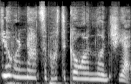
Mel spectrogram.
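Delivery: mock high-pitched angry scream at the top of the lungs. Retelling how the boss screamed at the speaker in the break room, imitating the boss screaming. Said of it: "he's like screaming at me on the top of his lungs".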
